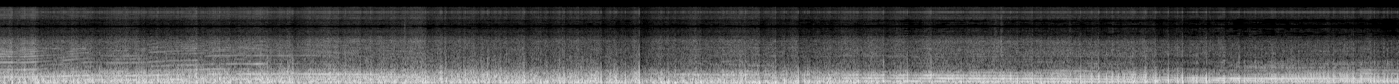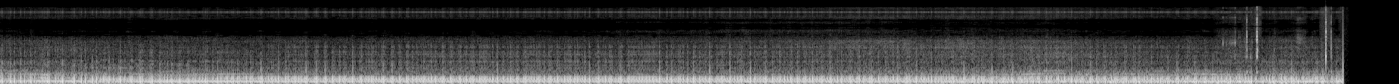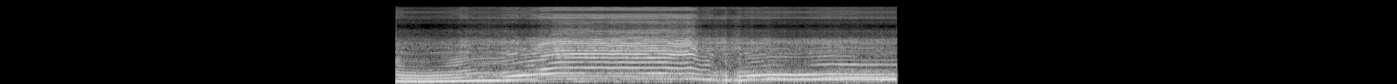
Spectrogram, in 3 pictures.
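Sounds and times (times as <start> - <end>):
snowmobile engine running: 0.0 - 27.5, 32.0 - 37.0.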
